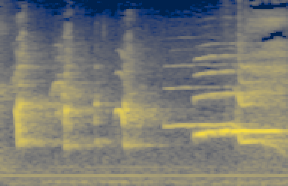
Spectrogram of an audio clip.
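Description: Women laughing hard: three short high-pitched bursts of laughter, then a long high squeal of laughter held from about three quarters of the way in, the loudest part.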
